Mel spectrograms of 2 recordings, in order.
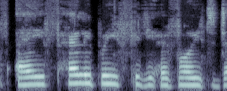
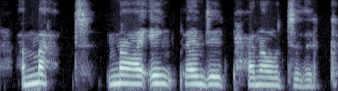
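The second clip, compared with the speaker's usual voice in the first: voice giving out and fading into a whisper. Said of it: "Sorry for my voice".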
